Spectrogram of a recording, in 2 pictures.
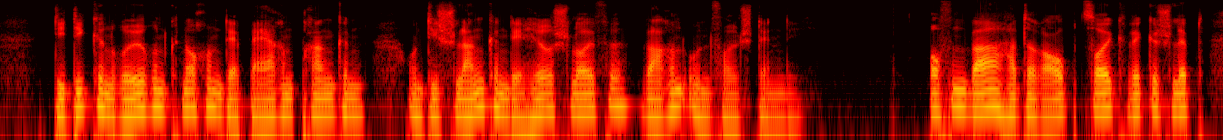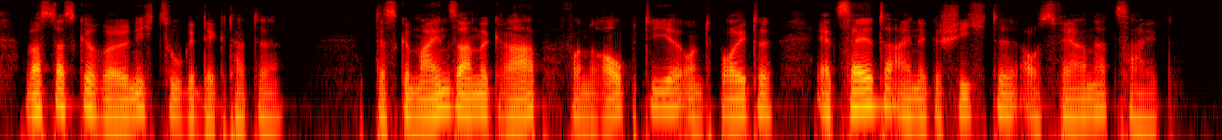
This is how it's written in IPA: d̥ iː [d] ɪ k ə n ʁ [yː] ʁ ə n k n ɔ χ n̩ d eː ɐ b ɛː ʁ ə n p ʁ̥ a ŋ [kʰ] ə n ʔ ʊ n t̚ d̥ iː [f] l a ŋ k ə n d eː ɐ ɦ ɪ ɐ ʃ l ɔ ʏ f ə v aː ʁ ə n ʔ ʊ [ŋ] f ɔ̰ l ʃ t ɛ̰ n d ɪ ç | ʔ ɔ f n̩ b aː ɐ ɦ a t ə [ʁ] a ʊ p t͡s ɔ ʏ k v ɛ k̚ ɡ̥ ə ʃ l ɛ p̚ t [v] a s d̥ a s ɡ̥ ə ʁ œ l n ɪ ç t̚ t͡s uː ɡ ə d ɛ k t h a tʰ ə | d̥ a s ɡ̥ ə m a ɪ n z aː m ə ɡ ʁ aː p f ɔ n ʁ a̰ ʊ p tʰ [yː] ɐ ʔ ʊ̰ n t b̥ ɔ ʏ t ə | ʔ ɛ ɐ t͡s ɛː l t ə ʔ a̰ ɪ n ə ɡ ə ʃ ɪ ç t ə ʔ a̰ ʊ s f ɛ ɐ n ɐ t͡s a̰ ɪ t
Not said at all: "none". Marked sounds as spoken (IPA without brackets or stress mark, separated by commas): d, øː, k, ʃ, n, ʁ, v, iː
